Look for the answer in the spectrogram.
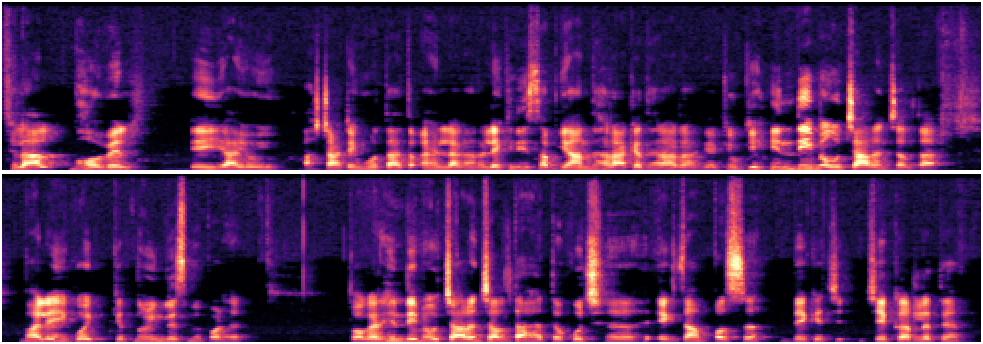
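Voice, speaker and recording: A man's voice: fairly high pitch, moderate pace, slight background noise. A man teaching English grammar in a classroom lesson, repeating points and asking and answering his own questions.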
